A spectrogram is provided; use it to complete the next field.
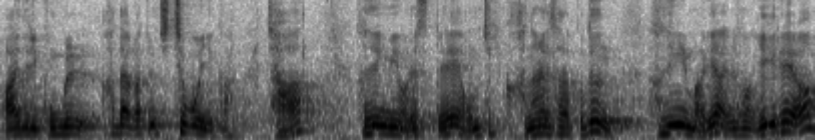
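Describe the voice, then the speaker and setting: A man rattles off words at a very fast pace amid noticeable background noise. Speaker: math academy director. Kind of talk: parent information talk. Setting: seminar with parents.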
